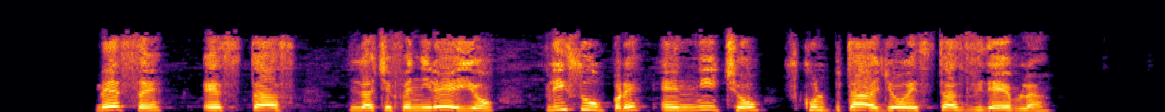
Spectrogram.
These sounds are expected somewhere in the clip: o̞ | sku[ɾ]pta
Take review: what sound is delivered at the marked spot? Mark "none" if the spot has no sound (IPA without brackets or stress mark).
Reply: l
